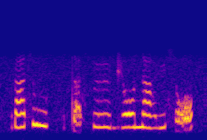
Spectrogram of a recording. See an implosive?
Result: no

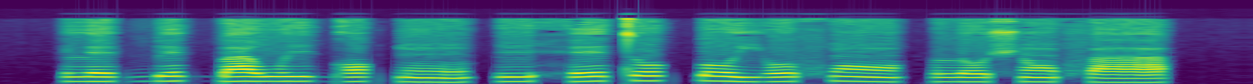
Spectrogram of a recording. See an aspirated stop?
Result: no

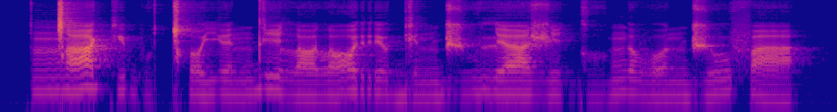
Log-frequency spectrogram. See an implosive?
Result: no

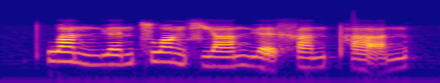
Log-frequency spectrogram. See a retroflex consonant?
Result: no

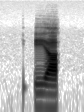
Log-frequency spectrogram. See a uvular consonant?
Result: no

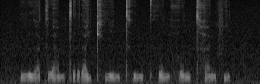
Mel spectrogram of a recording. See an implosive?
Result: no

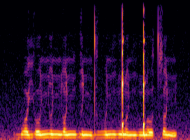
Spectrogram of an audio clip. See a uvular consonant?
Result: no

